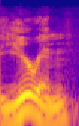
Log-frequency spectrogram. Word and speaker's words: Urim: So that's the priests, the Levites, and the Urim.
